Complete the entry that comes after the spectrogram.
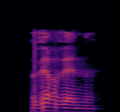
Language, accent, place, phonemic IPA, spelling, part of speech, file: French, France, Lyon, /vɛʁ.vɛn/, verveine, noun, LL-Q150 (fra)-verveine.wav
- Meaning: 1. vervain, verbena 2. verbena tea; vervain liqueur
